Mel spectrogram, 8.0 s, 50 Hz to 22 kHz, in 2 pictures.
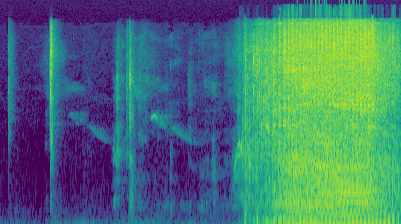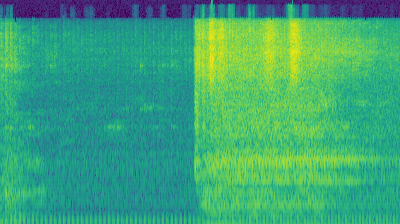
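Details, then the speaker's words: Craftsman 3000 psi pressure washer, Briggs & Stratton 190cc 8.75 hp, running after a main jet clogged by bad gas was cleaned: pull-start catches at once, then a steady even drone that picks up as the pump loads. Normal running under load. "I would say that works pretty good."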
